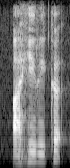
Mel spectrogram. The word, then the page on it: ahirika: Pali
